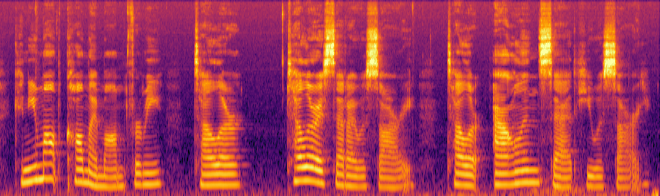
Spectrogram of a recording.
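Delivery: ordinary delivery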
